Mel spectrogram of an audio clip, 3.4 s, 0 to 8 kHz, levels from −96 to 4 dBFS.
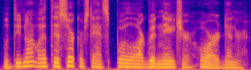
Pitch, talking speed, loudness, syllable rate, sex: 140 Hz, 230 wpm, -15 LUFS, 5.9 syllables/s, male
